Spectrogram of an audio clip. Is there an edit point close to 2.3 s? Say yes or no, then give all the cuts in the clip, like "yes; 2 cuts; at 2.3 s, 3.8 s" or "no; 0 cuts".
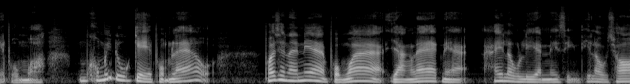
no; 0 cuts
